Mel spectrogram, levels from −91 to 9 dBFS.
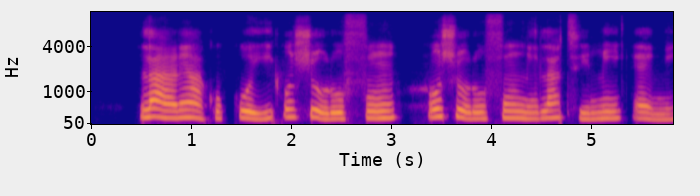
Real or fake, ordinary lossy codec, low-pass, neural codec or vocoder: fake; AAC, 64 kbps; 10.8 kHz; autoencoder, 48 kHz, 32 numbers a frame, DAC-VAE, trained on Japanese speech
